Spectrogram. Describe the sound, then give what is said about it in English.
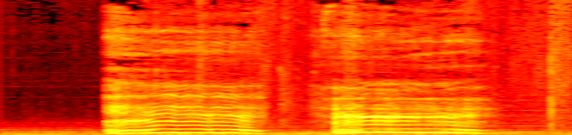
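Two drawn-out, labored breaths from a congested chest with a raspy, groaning wheeze, each lasting under a second and separated by a short pause, with a low rumble underneath. “You know, his breathing was just kind of labored.”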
